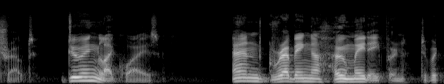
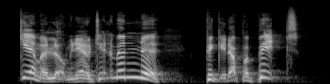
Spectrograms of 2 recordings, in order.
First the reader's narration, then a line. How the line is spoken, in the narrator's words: barked Sergeant Roger Wilco Rogers in his annoyingly brusque manner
